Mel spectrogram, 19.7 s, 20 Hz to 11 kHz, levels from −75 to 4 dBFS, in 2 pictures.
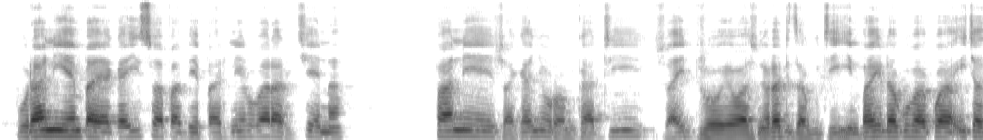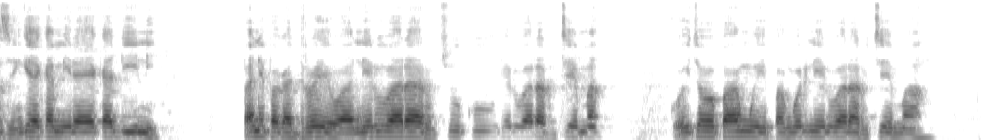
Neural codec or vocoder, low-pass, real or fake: none; 9.9 kHz; real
